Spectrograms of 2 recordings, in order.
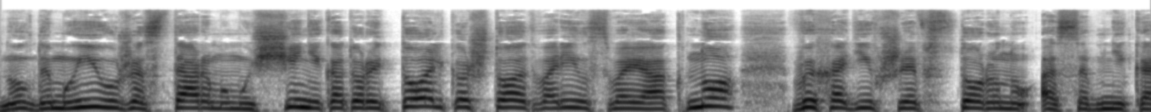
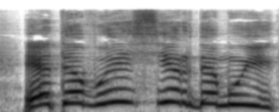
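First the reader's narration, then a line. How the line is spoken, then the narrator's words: Old man shouting. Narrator (Russian): крикнул старик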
